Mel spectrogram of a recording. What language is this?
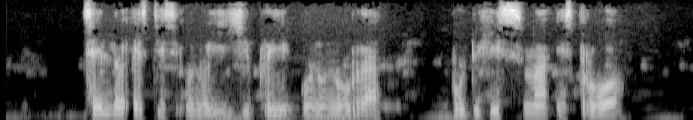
Esperanto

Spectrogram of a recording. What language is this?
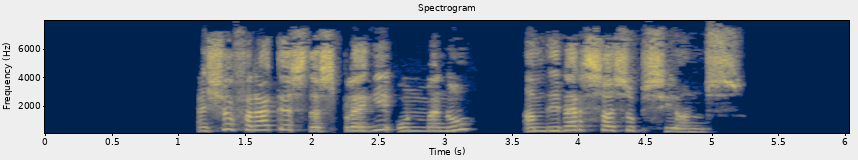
Catalan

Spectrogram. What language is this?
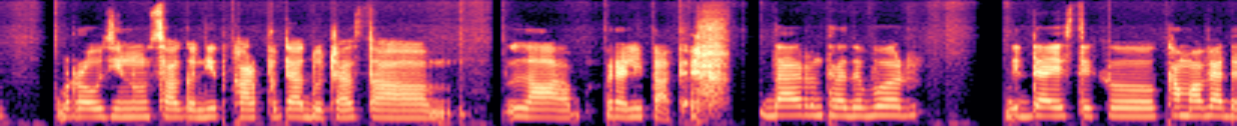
Romanian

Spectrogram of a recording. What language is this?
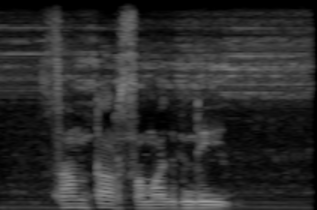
Santali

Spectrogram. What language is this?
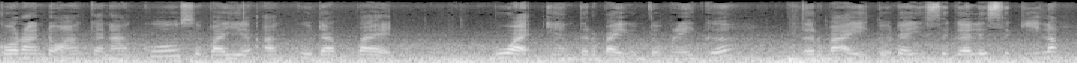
Malay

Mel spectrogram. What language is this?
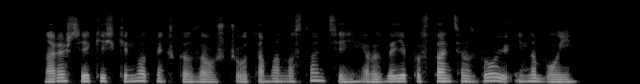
Ukrainian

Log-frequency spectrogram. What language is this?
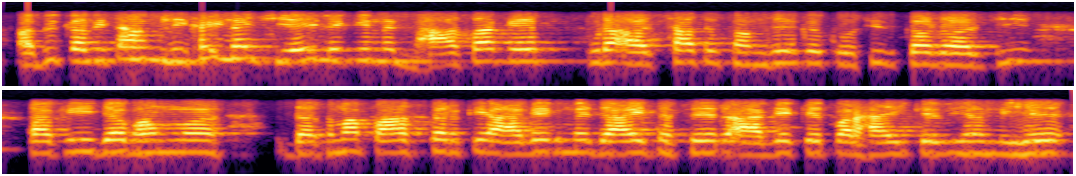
Maithili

